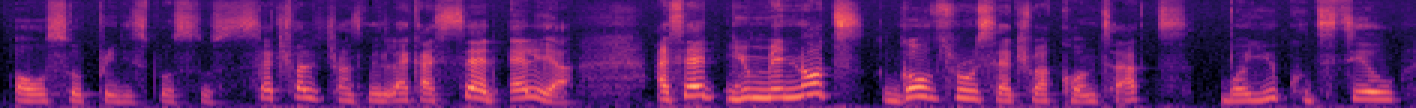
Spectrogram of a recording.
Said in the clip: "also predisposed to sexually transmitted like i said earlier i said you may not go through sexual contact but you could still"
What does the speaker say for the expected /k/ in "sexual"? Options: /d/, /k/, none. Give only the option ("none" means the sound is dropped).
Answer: /k/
